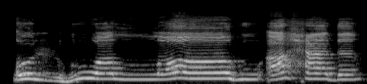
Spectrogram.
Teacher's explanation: দালের উপরে যখন সাকিন হবে তখন দালের আওয়াজটা ফিরে আসবে। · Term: কলকলা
